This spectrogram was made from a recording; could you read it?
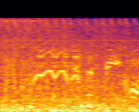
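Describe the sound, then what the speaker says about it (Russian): A horse in the video game Metal Gear Solid V whinnies in a wavering, high call, with a voice talking alongside it. "Лошаденька, не бойся."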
